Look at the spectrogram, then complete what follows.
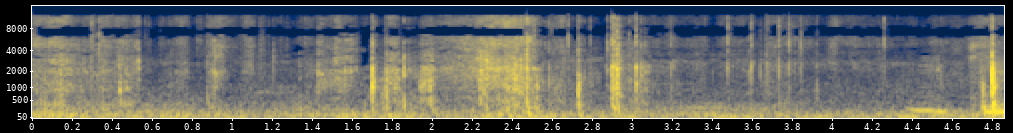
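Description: Thin protective paper wrap crinkling and rustling in short bursts as it is pulled out of a cardboard watch box, with a sharper tap near the end.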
